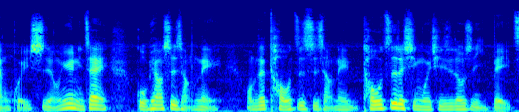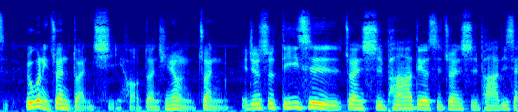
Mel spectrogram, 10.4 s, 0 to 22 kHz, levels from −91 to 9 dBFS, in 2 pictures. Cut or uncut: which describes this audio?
cut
